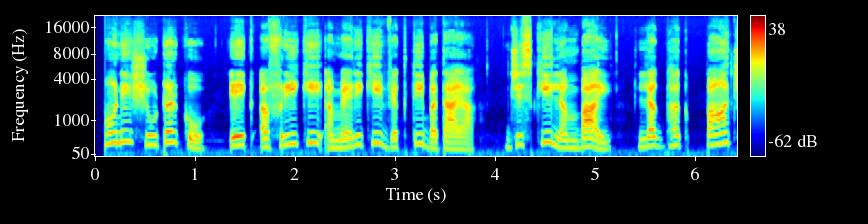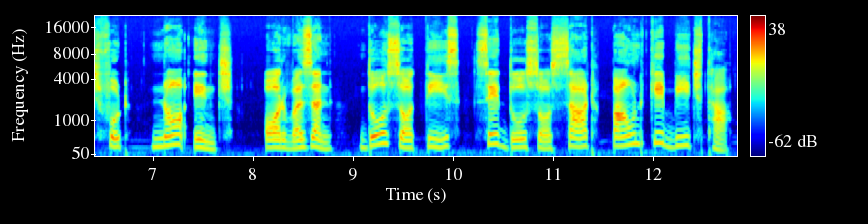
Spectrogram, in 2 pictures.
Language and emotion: Hindi, neutral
